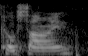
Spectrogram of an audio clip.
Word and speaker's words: cosine: really really annoys me when people say Co it's not Co it's cosine we just shorten it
